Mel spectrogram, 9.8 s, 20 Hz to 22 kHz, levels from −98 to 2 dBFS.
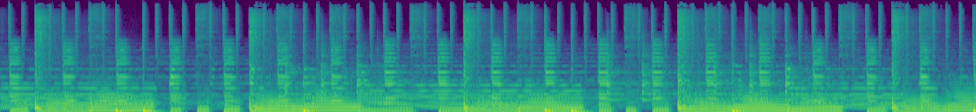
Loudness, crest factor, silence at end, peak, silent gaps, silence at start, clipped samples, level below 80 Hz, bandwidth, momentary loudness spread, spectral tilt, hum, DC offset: -20 LUFS; 18 dB; 0 s; -2 dBFS; none; 0 s; under 0.1%; -26 dBFS; over 20 kHz; 6 LU; -5.5 dB/octave; none; under 0.1%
